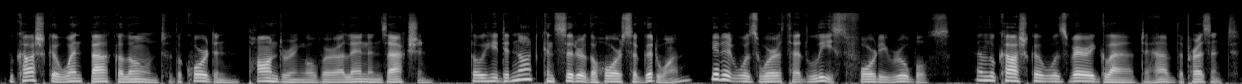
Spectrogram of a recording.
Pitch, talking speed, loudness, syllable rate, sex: 130 Hz, 185 wpm, -20 LUFS, 5.1 syllables/s, male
